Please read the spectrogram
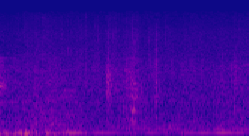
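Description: Faint rustling and shuffling of a person rolling over on a foam exercise mat, over a steady low hum.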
